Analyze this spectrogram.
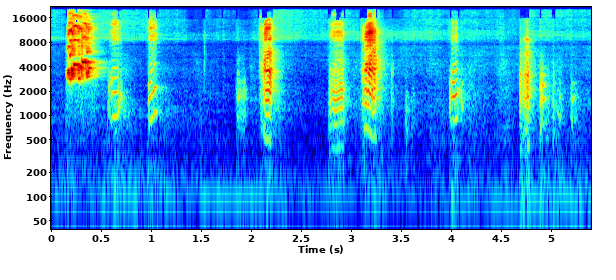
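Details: A talking pet Opaline monk (Quaker) parakeet chatters in about eight short, harsh, raspy bursts of parrot speech spaced unevenly over five seconds. A faint low hum sits underneath.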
